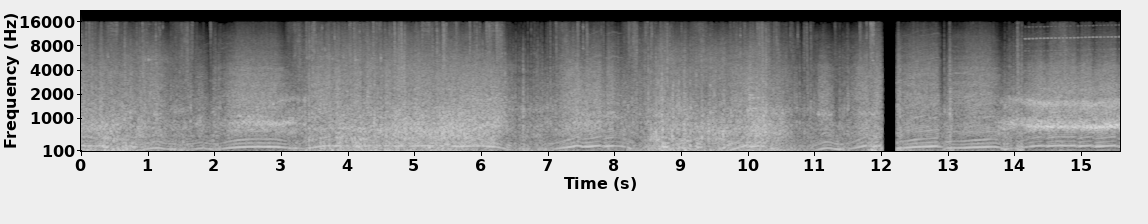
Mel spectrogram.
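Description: Tyres screech and hiss on the road.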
